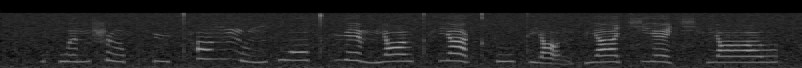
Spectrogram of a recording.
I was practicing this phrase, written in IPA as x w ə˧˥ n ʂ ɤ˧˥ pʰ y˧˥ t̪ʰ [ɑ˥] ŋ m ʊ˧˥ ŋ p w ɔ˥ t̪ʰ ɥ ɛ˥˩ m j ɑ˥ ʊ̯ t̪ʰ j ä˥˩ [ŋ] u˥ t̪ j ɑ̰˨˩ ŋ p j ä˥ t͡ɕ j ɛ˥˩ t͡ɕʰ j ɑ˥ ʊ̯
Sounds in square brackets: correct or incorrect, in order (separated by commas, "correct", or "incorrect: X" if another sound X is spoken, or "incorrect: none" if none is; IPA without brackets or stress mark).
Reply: correct, incorrect: kʰ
